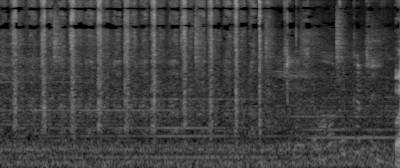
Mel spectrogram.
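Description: Chef's knife dicing tomato into small cubes on a wooden cutting board: quick, uneven knife taps against the board, several a second.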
